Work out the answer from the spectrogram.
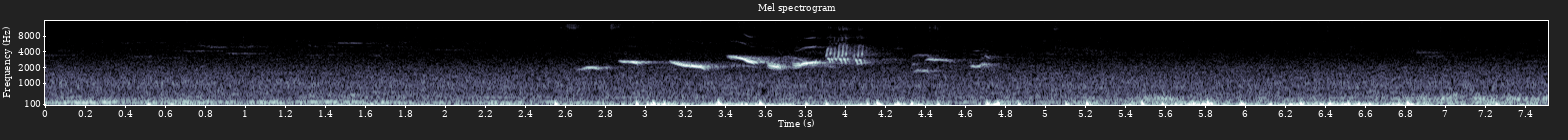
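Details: Garden song of a common blackbird in Milton Keynes: one fluty, warbled phrase of rising and falling notes running into a scratchy high twitter at its end, over constant low rumbling noise.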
